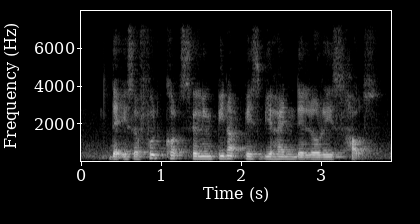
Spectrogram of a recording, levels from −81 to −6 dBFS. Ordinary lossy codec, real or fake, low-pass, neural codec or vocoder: none; real; 7.2 kHz; none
